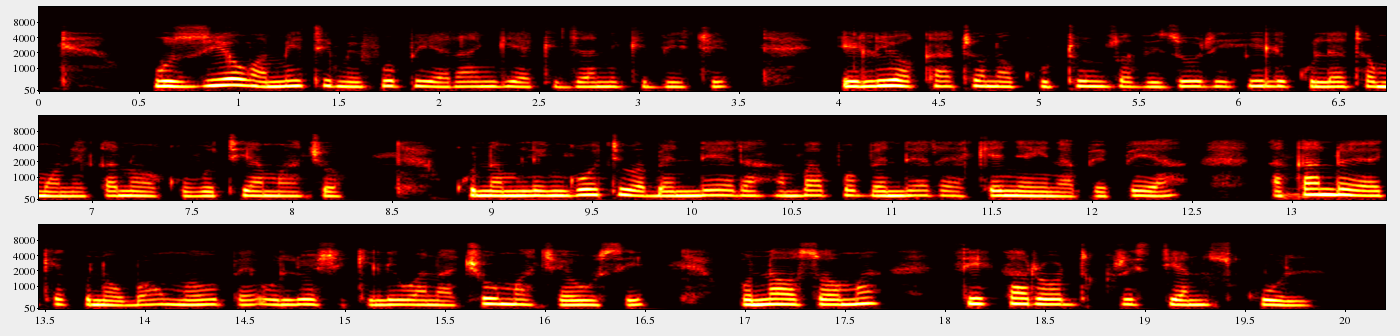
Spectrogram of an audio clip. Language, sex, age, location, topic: Swahili, female, 25-35, Nairobi, education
